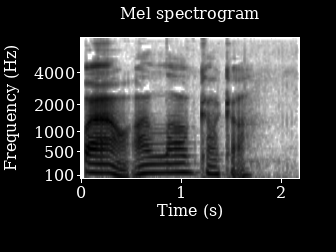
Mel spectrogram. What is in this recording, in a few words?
voice message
